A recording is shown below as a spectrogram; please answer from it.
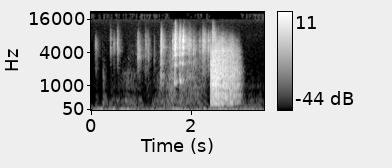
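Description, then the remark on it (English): Dice are rolled for a manipulation and persuasion check: a run of light, sharp clicks and taps, then a brief louder rattling burst as they tumble and settle. No one speaks. “Can you roll me a a uh Oh man. This will be manipulation and persuasion.”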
